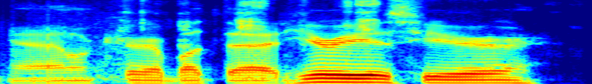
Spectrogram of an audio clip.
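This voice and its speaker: Blunt low-voiced male host. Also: fast, clear, resonant tone. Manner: blunt, repeats words as he starts sentences. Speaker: show host. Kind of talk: casual political chat.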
